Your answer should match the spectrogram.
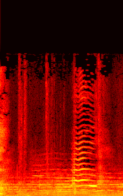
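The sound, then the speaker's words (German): A cat meows repeatedly with drawn-out rising and falling cries and a steady low hum beneath, with no talking over it. The cat is a shy one, outdoors up ahead of a person out walking. “Hört ihr die Katze?”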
